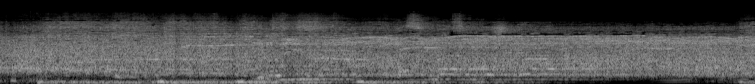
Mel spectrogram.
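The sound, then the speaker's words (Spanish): A large stadium crowd applauds Mbappé at a football match, a dense and steady wash of clapping and cheering that stays loud for the whole stretch, with no single voice standing out. “Mbappé, que fueron los aplausos.”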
